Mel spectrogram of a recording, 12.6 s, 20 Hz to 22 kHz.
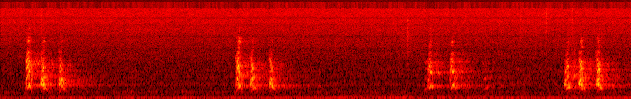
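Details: Distant dogs, all but one indoors, barking about 400 feet away at 8 pm on a February 2020 evening in Gem County, Idaho; clusters of three or four quick barks recur every three to four seconds above a constant low droning hum.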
